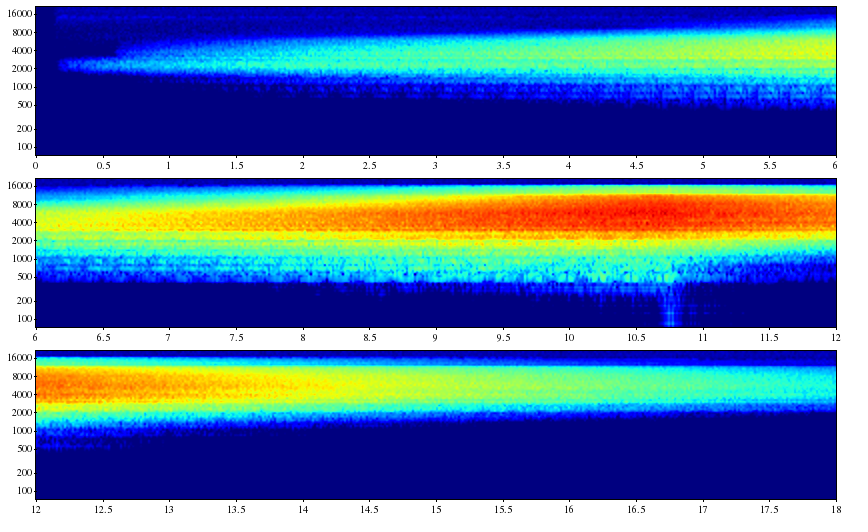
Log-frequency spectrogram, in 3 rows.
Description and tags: Rev Cymb 6 reverb
Reverse Cymbal
Digital Zero
fx, cymbal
